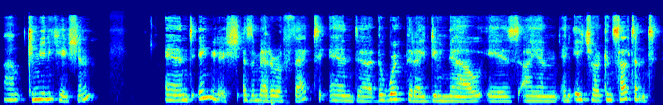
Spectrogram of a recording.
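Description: A middle-aged woman from Tanzania speaks as a guest on an interview show. Her voice sits a little low, dark and husky. She talks in a measured, reflective way, pausing often with soft ums and uhs. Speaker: guest, author. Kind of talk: interview conversation.

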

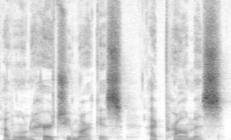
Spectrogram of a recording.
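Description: A gentle young hero of an audiobook, voiced by a male narrator. He speaks softly and calmly with a creaky edge, puzzled and conciliatory. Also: on the low side, normal speed. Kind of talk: audiobook character acting.

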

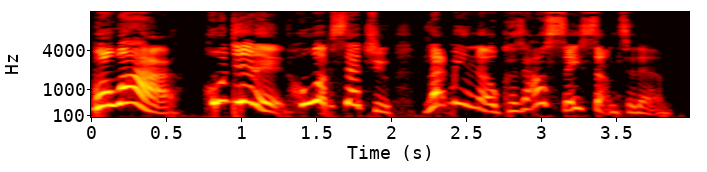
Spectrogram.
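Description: A woman's voice: sits high, very animated, a little mellow, no echo, studio quality, pitched above the performer's own voice. A woman voicing a bubbly, self-absorbed schoolgirl who talks in a chatty, breezy way. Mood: earnest. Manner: chatty, breezy, quick to brush off.

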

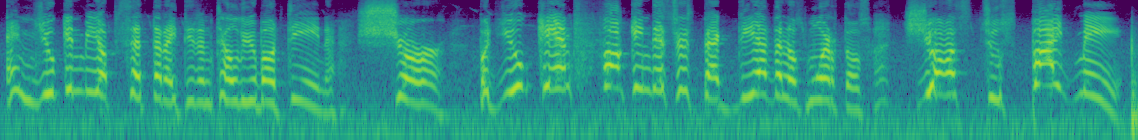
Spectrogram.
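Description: A woman's voice: very high voice, animated, measured pace, few pauses, sharp tone, exaggerated voice. An actress playing a devout, defensive young woman in an audio drama, earnest, frustrated and sweary. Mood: angry, defensive. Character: devout, defensive young woman, grieving her missing friend. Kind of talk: naturalistic audio drama acting.

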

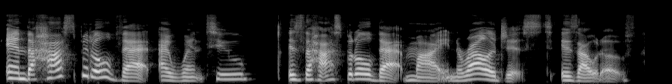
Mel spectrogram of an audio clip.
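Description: A woman's voice: mid-range voice, big pitch swings, a little slow, fairly bright tone, no echo, clean studio sound. A woman co-hosting a casual podcast, telling her story while she is losing her voice. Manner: candid, storytelling about her illness. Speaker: podcast co-host.

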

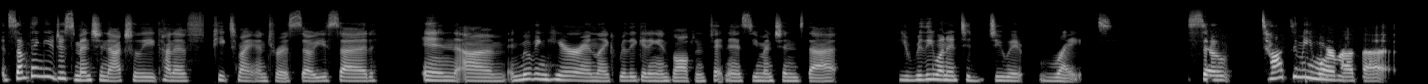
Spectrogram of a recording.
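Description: A woman's voice: lowish voice, animated, moderate pace, a bit bright, no echo. Woman hosting a podcast, very dry sound. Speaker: podcast host. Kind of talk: conversational podcast interview.

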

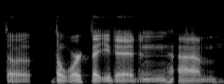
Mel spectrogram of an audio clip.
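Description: A man, an assistant winemaker, talking casually and haltingly in a group podcast chat, often repeating his words. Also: low-pitched, gravelly, bright, forceful tone, no room sound, studio quality.

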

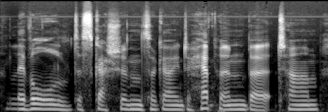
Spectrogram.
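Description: A woman telling work stories casually as an interview guest, in an easygoing, halting way. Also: deep voice, steady tone, a little mellow, smooth, dry recording, studio quality. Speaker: interview guest, event venue professional. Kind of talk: casual conversational anecdote telling.

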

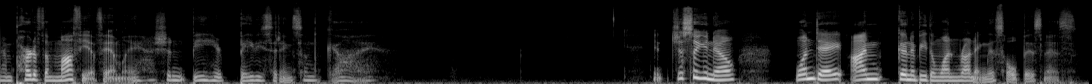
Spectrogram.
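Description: Woman playing a cocky, creaky-voiced young mafia princess. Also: fairly low pitch, no echo, clean studio sound. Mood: annoyed, boastful.

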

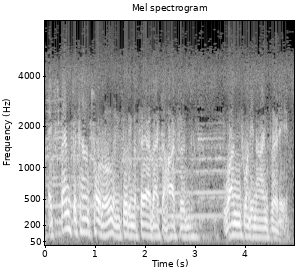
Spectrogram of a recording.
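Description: A man's voice: on the low side, normal speed, lightly acted. An American actor playing a confident, needling insurance investigator in an old-time radio detective drama, clipped and assertive in his delivery. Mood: matter-of-fact. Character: hard-boiled, confident male insurance investigator, brisk and needling. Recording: muffled vintage radio recording, faint music.

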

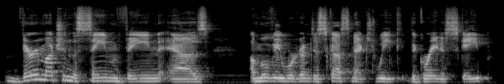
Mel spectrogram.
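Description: A man's voice: a little high, sharp tone. A young American man talking about films as a podcast host. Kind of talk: film podcast discussion and sign-off.

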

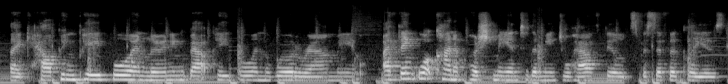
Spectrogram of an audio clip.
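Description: A woman, speaking at a middling pitch as a podcast guest. She talks casually and a bit hesitantly, and clear instrumental music plays behind her. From New Zealand. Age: 20s. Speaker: guest, psychology student and artist. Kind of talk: interview answers.

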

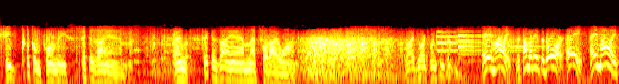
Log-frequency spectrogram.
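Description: Guy playing a loudmouth bumbling hubby playing sick, brash wisecracks, hissy tinny old radio sitcom. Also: mid-range voice, animated, moderate pace, lightly acted. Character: boastful bumbling middle-aged husband playing sick. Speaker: lead of a radio comedy. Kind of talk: 1940s radio sitcom acting.

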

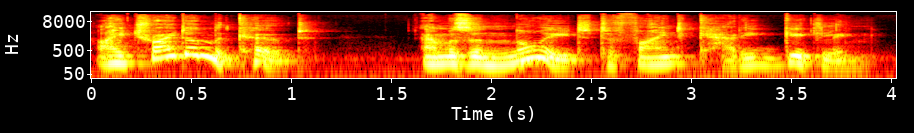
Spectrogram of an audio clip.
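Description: A man's voice: medium pitch, wildly swooping pitch, unhurried. A man reading a comic diary novel as an audiobook, with fussy, indignant storytelling. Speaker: audiobook reader.

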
